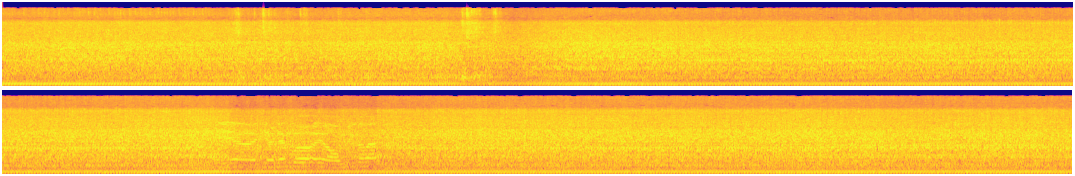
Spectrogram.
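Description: A diesel engine runs with a loud, steady rattling hum.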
